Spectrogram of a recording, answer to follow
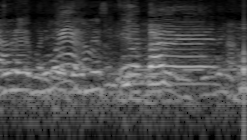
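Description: Women chattering, several voices talking over one another.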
